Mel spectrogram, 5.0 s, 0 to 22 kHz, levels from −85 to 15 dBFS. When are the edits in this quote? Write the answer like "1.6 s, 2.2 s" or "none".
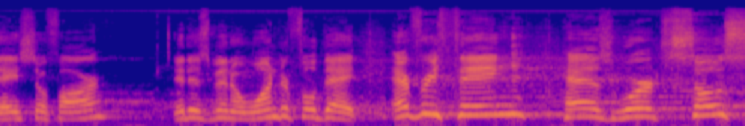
1.0 s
